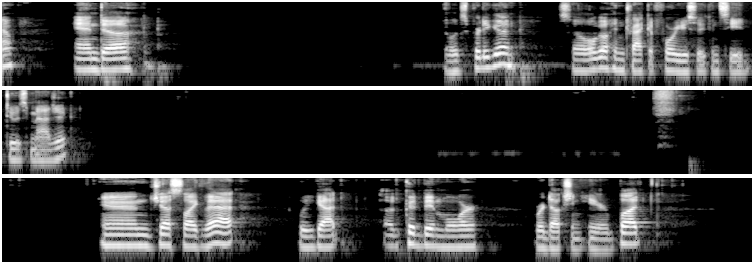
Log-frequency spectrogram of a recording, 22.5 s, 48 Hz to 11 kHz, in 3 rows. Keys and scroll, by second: 1.3 space, 5.1 space, 17.3 ctrl+d, 17.8 ctrl+d.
